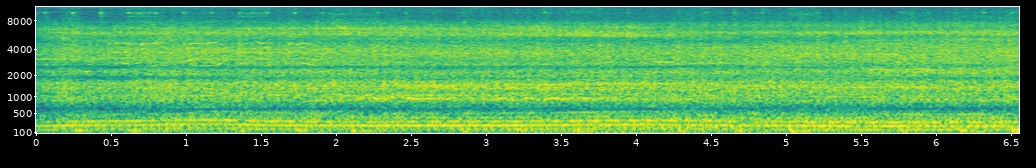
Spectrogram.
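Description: Tractor engines rumble and chug steadily nearby, outdoors.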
